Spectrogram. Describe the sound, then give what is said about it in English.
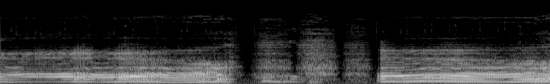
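A deep, raspy bull elk growl voiced through a calling tube without a reed, loud, in two long bursts separated by a short pause with a few rough grunts; a person is practicing imitating the sound. “So I'm practicing the growls in your tube. Like, just grab your tube without a reed and just.”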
